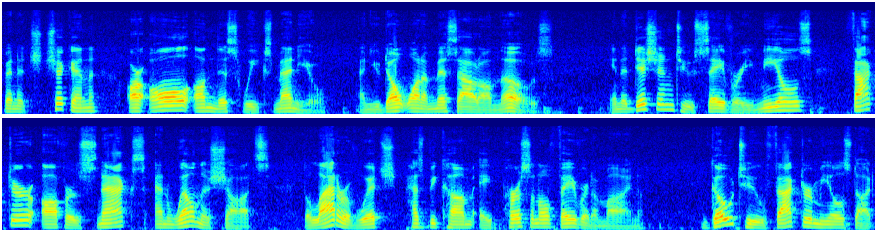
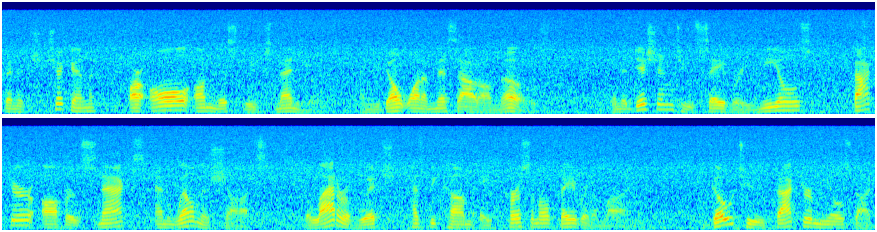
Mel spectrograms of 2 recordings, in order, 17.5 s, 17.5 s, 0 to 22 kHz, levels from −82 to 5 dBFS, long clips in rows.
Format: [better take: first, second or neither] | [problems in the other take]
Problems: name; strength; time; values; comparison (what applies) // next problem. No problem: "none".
first | hiss; loud; throughout; 4 dB below the speech; faint in the first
